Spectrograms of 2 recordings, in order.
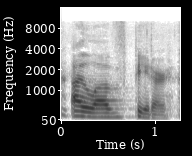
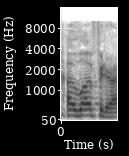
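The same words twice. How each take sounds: First: Said in the usual way. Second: I love Peter with love punched louder and higher; emphatic. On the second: Real, not acted. Preacher declaring affection for Peter, louder, stressing love. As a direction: lean hard on love.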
